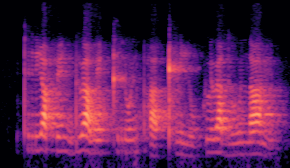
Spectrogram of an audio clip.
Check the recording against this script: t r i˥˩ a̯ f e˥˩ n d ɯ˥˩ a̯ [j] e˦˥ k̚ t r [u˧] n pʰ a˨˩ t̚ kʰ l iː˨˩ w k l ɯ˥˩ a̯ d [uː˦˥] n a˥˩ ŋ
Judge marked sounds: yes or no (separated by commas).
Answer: no, no, yes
